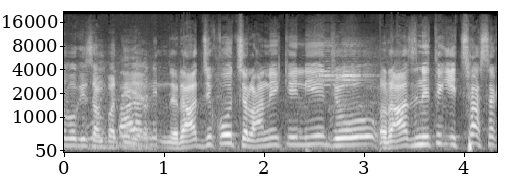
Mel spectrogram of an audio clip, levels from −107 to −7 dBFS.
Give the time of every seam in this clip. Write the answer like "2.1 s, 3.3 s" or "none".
0.9 s, 3.1 s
